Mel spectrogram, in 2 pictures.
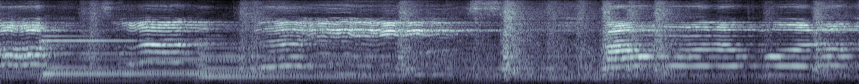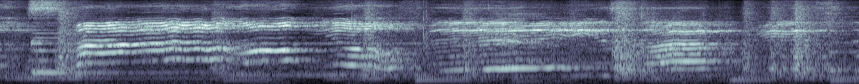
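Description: Gospel ensemble singing live: a woman's voice leads with sliding runs and ornaments over steady held chords.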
